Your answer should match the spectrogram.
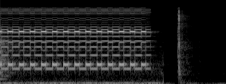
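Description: Telephone ringing with a fast trill, cutting off about one and a half seconds in, followed by a single click near the end.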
